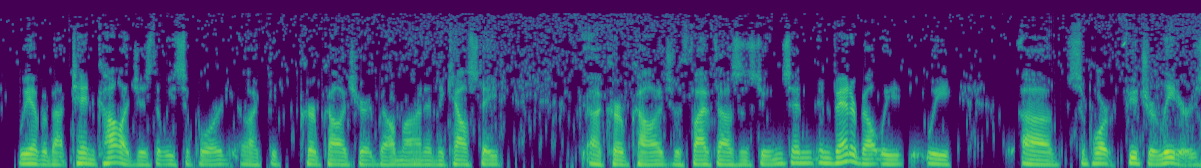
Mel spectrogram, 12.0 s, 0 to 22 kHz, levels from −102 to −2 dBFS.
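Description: From start to finish the background sits at near silence broken by twinkling specks. This is overdone noise removal: the reduction was set too strong, switching off frequency bands near its noise estimate and taking quieter parts of the speech with them.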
